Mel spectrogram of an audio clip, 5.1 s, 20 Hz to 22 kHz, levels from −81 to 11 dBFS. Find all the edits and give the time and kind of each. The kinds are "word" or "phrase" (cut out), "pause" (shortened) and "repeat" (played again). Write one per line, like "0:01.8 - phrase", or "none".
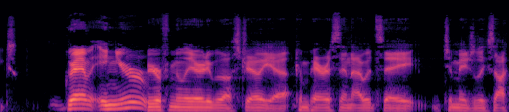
0:01.5 - phrase
0:02.9 - word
